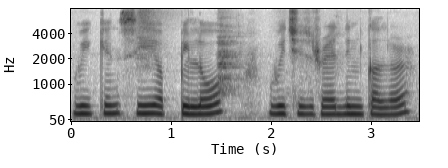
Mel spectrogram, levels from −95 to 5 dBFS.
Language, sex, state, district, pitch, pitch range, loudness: English, female, Assam, Kamrup Metropolitan, 210 Hz, 200-215 Hz, -14 LUFS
